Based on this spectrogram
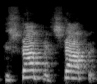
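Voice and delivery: high-pitched imitation of a fed-up friend; mock exasperated plea. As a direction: plead like an irritated poker buddy. Imitates annoyed poker friends.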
